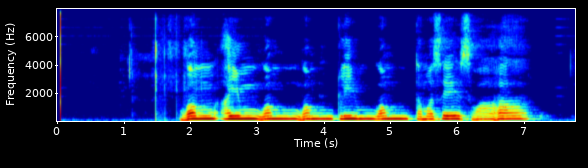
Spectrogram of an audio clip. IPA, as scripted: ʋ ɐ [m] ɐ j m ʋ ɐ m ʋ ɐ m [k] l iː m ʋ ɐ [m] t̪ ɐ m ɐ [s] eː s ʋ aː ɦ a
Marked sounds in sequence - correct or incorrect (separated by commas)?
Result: correct, correct, correct, correct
